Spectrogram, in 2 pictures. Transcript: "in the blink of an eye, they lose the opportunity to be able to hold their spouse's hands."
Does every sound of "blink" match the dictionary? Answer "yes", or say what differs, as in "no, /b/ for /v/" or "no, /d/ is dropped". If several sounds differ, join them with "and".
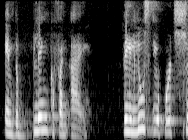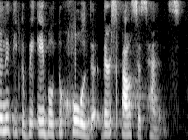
yes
